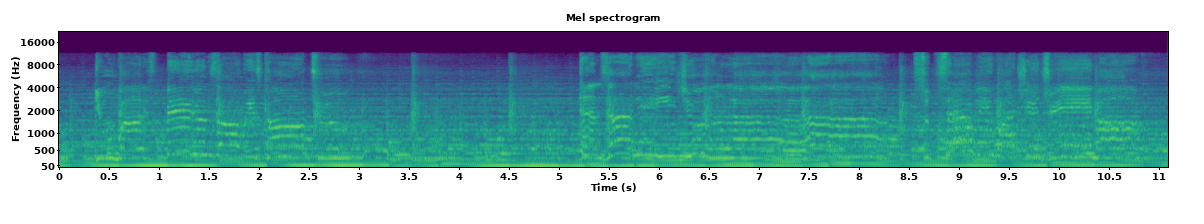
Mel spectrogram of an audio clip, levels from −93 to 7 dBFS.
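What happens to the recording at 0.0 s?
Nothing goes wrong at 0.0 s; the audio there starts cleanly and plays intact.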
